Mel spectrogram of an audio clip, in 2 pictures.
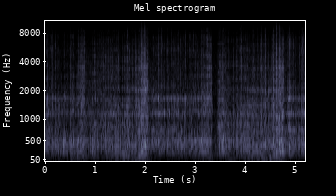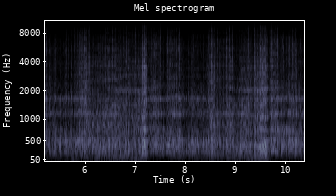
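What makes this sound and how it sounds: Short nails and fingertips scratch a solid, dark wooden tabletop beside a fabric heart coaster. The result is a steady, dry, rasping scrape with bright, airy texture and little low end, punctuated by a few louder, sharper strokes.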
